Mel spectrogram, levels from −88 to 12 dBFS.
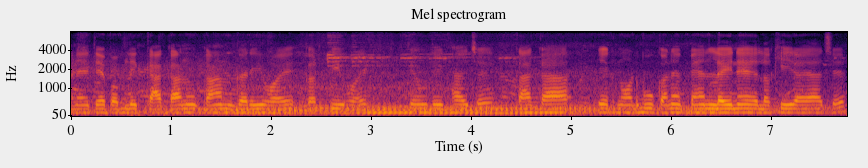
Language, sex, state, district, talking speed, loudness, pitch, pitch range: Gujarati, male, Gujarat, Gandhinagar, 160 wpm, -17 LUFS, 140 Hz, 135-140 Hz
